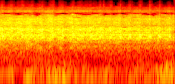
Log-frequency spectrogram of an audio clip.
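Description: A running engine with a harsh, rough metallic rumble and rattle instead of a smooth hum, pointing to worn engine bearings.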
